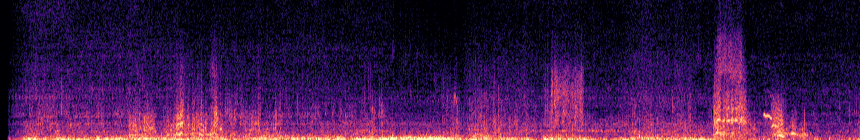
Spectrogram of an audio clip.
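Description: Wind buffeting an outdoor microphone: a heavy, uneven low rumble with short hissing gusts, the strongest about seven seconds in.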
